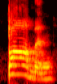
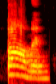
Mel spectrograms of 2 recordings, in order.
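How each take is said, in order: First: The last syllable has a reduced schwa vowel. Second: The same.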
